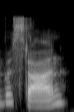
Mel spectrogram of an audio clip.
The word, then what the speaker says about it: Boustan: andh your employer well I'm bustan um that is how you say it and um I'm a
